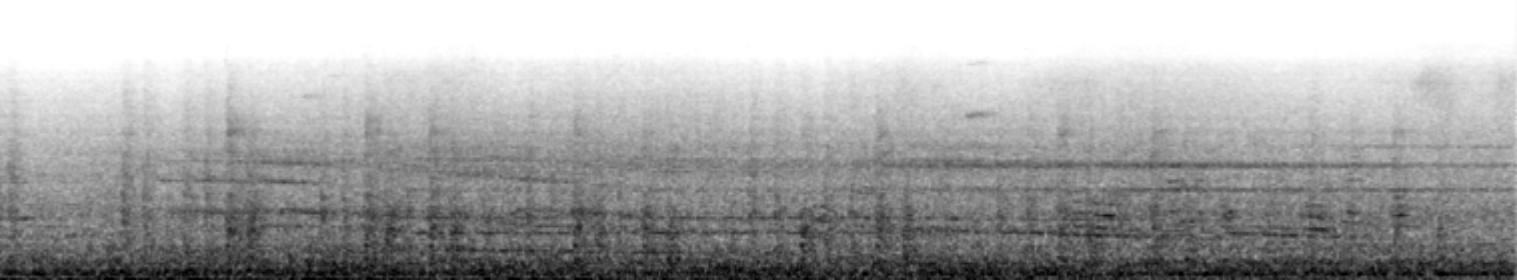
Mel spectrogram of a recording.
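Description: Kintetsu electric train running along the platform: a steady rumble with wheels clacking over rail joints, and a whine that drifts slightly lower.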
